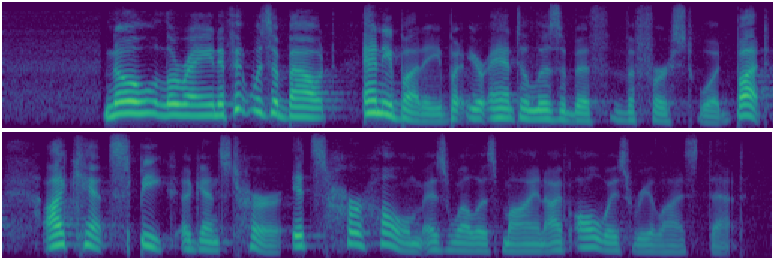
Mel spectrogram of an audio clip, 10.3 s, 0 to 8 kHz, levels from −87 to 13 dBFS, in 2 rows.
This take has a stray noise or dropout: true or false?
false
